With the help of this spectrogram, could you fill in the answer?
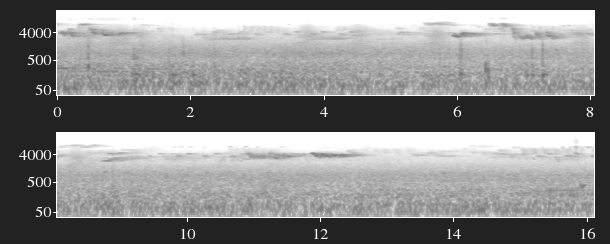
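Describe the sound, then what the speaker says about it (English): Birds sing outdoors at a quiet camping spot, scattered chirps and short trills repeating at a moderate distance over a soft background hiss. "Just the birds."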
